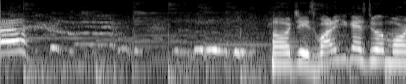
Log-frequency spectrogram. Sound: laughing

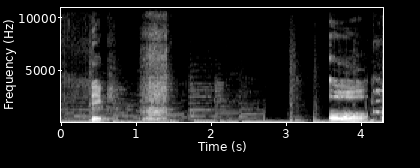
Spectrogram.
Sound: slurps; laughs

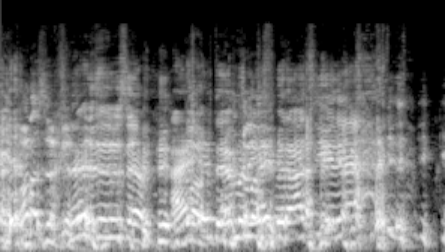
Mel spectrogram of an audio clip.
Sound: laughs

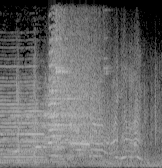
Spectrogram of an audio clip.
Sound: screaming

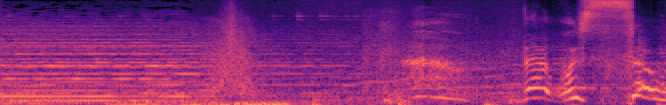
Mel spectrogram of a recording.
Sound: bright upbeat music; air whooshing

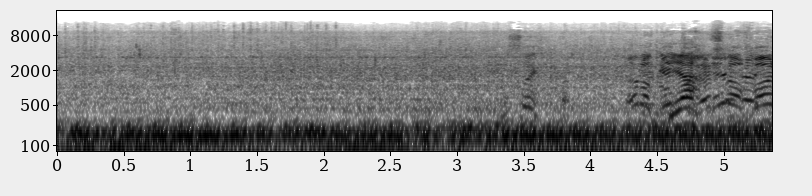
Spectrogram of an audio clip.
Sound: boat engine idling

